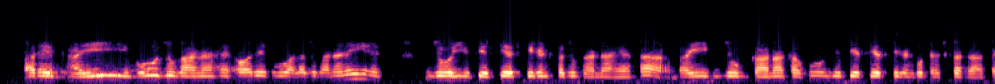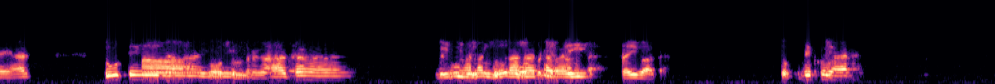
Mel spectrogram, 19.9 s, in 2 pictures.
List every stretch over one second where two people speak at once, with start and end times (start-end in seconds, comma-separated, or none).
11.4-13.0, 14.4-15.8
